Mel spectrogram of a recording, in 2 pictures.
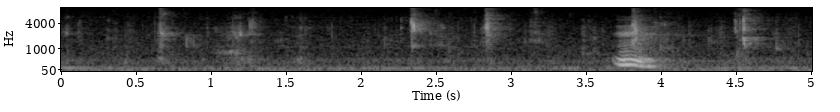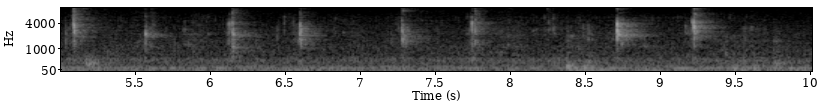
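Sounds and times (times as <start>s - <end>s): chewing fried seafood: 0.0s - 10.0s.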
